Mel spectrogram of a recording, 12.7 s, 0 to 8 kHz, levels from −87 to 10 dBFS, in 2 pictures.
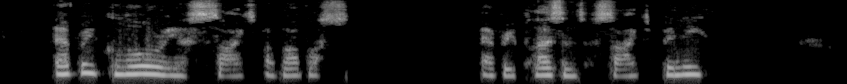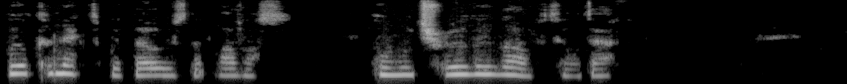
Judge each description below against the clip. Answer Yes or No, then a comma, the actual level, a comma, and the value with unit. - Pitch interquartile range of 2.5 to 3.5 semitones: Yes, average, 2.8 semitones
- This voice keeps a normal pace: No, slow, 105 wpm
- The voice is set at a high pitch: Yes, high, 225 Hz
